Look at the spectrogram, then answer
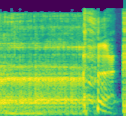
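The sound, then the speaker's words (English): A loud burp drawn out for over a second, rough and croaky with a buzzing tone, ending in a brief gulping catch before cutting off. “Oh, I got a burp.”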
